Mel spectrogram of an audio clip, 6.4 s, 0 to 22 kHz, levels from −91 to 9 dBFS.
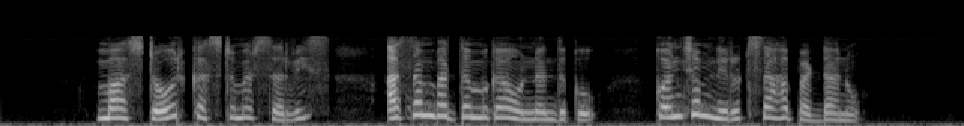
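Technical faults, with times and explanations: Throughout: MP2 compression. The speech stops dead above about 6.5 kHz, so it sounds dull. What remains has a gurgling, granular roughness that is plainly audible. This likely comes from MPEG Layer II coding at a low bitrate, and the damage fits something near 48 kbps. The coder splits the sound into 32 sub-bands and has too few bits to share. It shuts off the upper bands and quantises the rest coarsely.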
